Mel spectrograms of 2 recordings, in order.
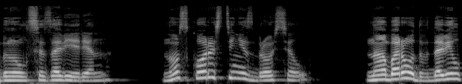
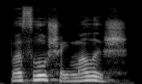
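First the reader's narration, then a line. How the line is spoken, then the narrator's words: Muttered. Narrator (Russian): пробормотал Семен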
